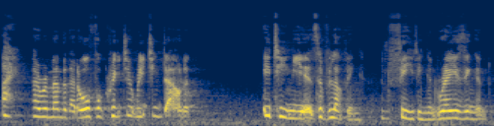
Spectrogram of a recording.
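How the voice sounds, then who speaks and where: An actress playing a grieving middle-aged mother in a fantasy video game, speaking in an emotional, halting way. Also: mid-range voice, fairly even intonation, gravelly, lightly acted. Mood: anguished. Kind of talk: dramatic video game voice acting. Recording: long reverb, music behind. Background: music.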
